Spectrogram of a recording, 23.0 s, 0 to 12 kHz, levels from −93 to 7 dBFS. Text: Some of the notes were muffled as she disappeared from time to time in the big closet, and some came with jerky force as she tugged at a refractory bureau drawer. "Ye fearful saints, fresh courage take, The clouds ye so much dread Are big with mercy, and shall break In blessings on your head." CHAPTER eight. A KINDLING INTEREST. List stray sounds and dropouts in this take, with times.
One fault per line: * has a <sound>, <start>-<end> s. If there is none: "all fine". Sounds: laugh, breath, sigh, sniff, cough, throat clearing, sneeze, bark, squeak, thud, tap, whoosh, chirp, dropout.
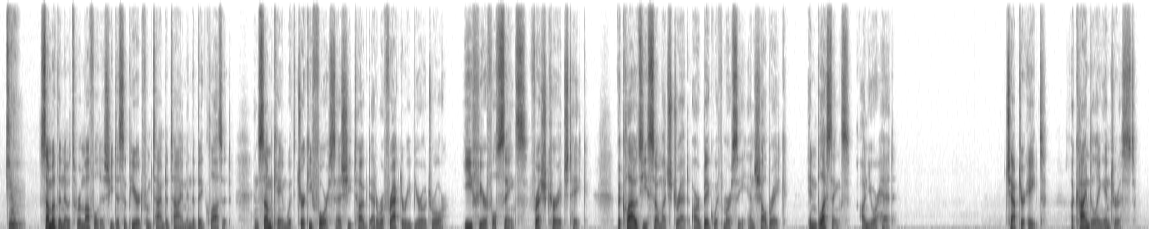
* has a sneeze, 0.1-0.5 s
